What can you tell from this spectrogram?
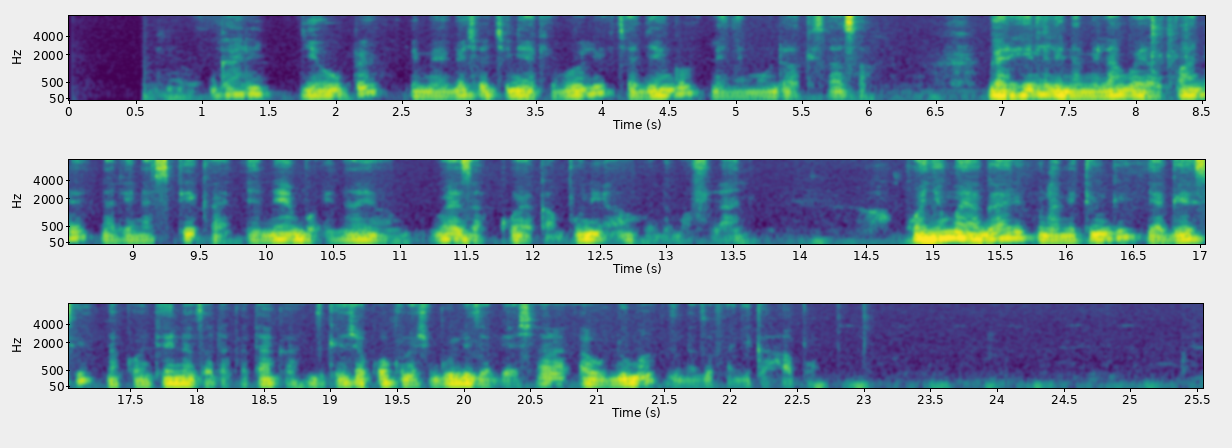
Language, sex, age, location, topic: Swahili, female, 25-35, Nakuru, finance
